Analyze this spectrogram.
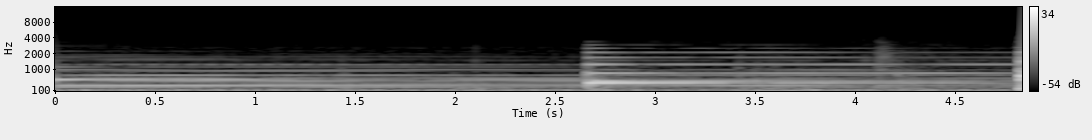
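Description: Background piano music: slow, sustained chords, each struck and left to ring and fade, with a new chord about halfway through.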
